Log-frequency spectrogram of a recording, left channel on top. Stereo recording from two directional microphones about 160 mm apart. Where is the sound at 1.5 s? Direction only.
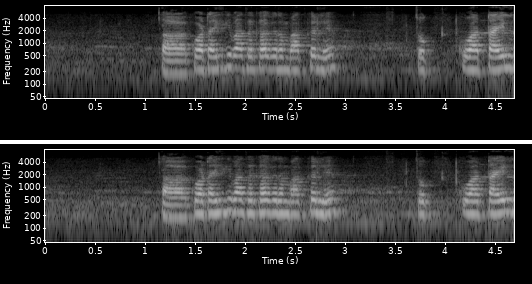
55° left (ahead or behind).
